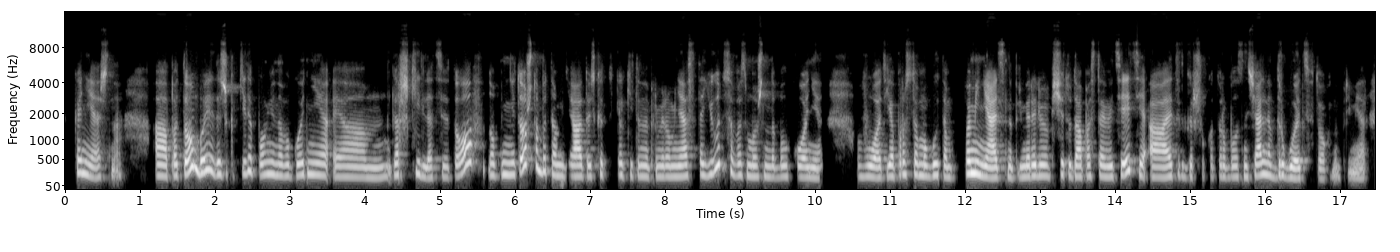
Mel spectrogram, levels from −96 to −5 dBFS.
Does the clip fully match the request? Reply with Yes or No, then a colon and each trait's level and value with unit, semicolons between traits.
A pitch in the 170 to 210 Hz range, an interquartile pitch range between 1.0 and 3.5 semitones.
Yes: high, 190 Hz; average, 2.7 semitones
